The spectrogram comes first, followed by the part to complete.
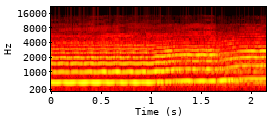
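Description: Solo violin holding one long bowed note, then sliding smoothly up to a higher note in the second half.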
